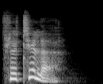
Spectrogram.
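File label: "flotilla", British English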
